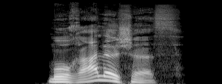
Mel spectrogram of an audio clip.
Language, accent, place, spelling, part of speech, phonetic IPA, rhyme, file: German, Germany, Berlin, moralisches, adjective, [moˈʁaːlɪʃəs], -aːlɪʃəs, De-moralisches.ogg
- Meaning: strong/mixed nominative/accusative neuter singular of moralisch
